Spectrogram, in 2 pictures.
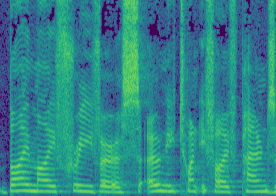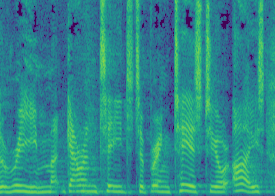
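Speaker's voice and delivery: normal talking voice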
